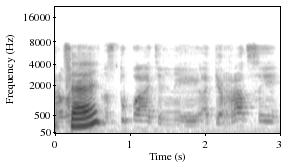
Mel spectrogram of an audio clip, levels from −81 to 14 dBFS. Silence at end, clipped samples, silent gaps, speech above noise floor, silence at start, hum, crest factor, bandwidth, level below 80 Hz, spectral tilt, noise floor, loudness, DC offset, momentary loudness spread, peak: 0.15 s; under 0.1%; none; 28 dB; 0 s; none; 20 dB; 7.6 kHz; -66 dBFS; -6 dB/octave; -46 dBFS; -16 LUFS; under 0.1%; 27 LU; -2 dBFS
